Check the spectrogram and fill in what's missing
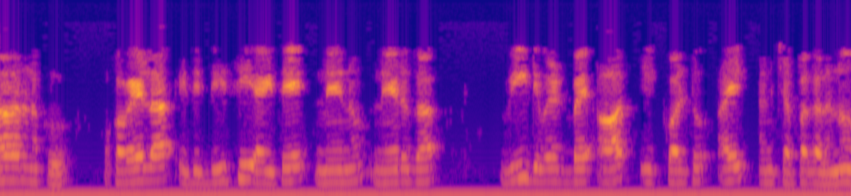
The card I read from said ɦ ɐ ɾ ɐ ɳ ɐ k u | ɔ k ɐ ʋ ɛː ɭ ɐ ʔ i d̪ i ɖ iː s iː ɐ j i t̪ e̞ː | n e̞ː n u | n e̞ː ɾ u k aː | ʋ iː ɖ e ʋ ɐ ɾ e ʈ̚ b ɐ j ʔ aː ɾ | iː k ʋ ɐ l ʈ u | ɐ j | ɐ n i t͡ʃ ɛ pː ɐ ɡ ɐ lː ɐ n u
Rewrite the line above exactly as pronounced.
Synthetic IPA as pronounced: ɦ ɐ ɾ ɐ ɳ ɐ k u | ɔ k ɐ ʋ ɛː ɭ ɐ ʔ i d̪ i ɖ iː s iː ɐ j i t̪ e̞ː | n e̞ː n u | n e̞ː ɾ u ɡ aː | ʋ iː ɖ i ʋ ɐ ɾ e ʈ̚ b ɐ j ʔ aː ɾ | iː k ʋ ɐ l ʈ u | ɐ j | ɐ n i t͡ʃ ɛ pː ɐ ɡ ɐ l ɐ n u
